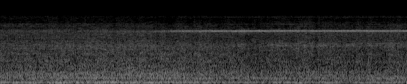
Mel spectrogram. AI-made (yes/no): yes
